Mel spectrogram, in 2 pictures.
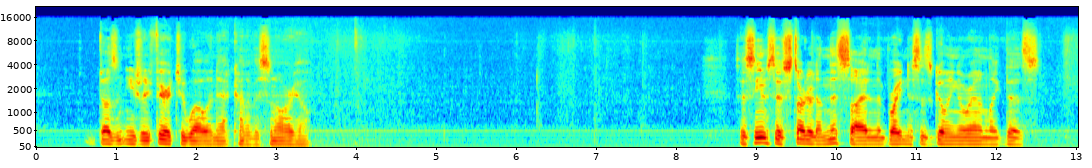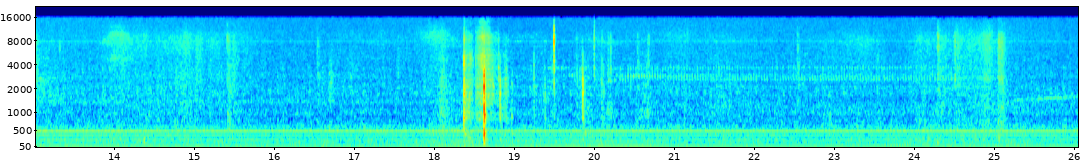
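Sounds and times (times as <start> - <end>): fluorescent bulb ballast buzz: 0.0 - 26.0
faint distant siren: 25.1 - 26.0.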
